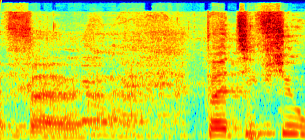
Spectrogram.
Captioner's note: audience laughing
